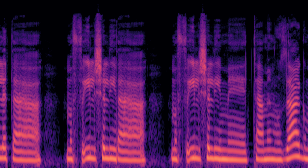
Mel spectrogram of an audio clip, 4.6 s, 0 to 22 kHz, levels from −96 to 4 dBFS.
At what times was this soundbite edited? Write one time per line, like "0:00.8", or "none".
0:01.7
